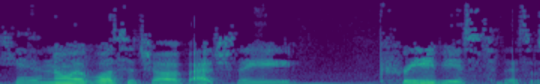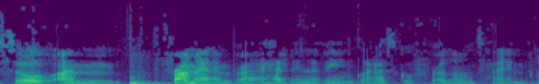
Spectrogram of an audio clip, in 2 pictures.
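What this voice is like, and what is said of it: Slight Scottish accent. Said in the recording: “you sound like you have a little bit of an accent. Are you Scottish? ... Sounds Scottish.”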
